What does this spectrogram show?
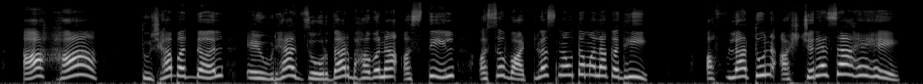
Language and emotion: Marathi, surprised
